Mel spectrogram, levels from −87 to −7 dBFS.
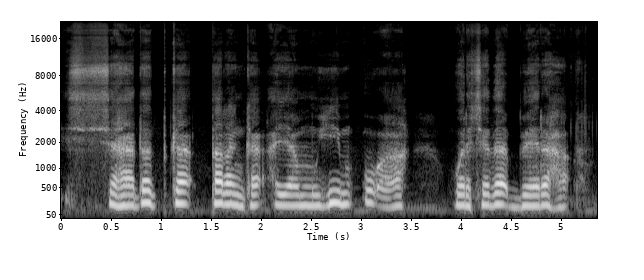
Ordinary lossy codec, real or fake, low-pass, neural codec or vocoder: none; fake; none; vocoder, 44.1 kHz, 128 mel bands every 256 samples, BigVGAN v2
